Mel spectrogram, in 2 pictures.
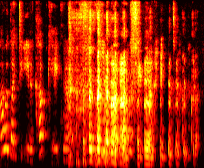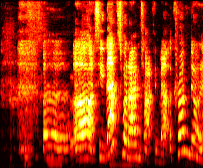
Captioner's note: laughter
